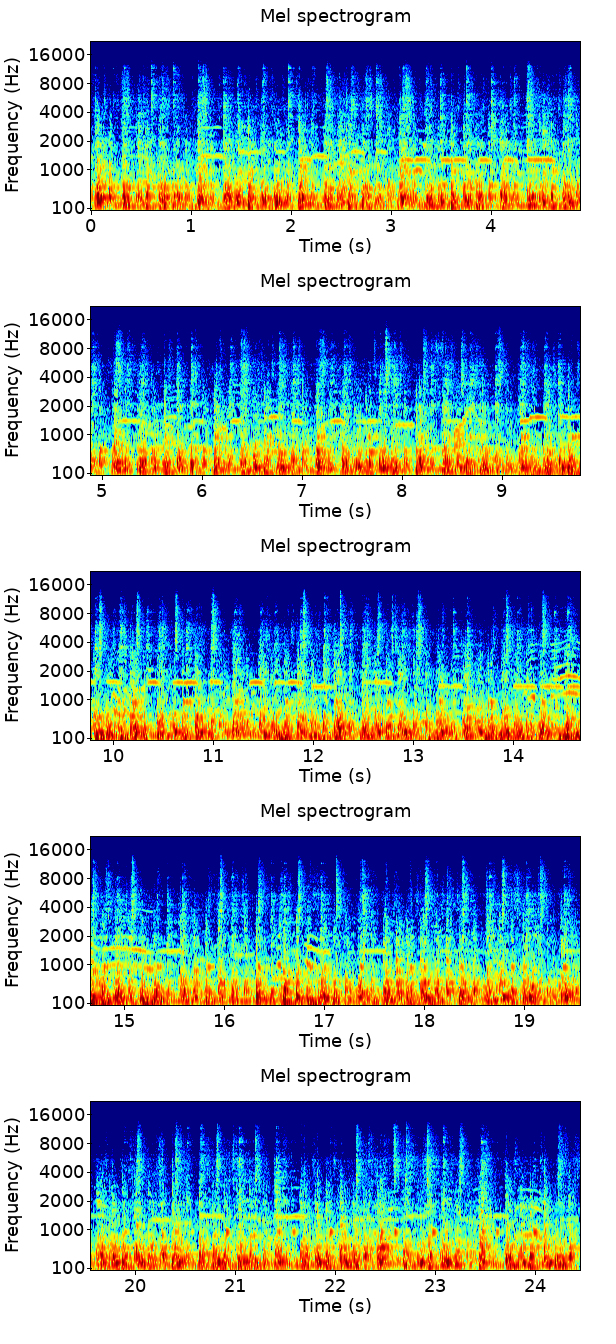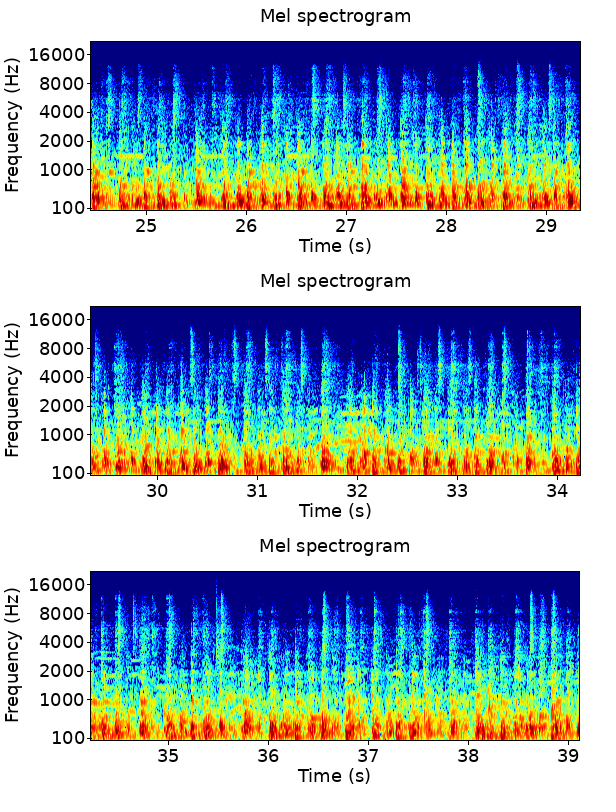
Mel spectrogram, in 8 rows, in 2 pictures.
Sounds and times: flute 0:00.0 - 0:39.1
improvised drum grooves 0:00.0 - 0:39.1

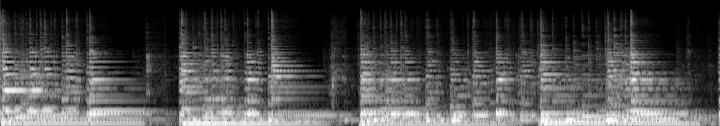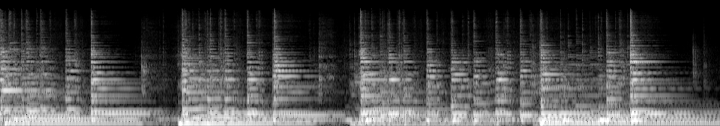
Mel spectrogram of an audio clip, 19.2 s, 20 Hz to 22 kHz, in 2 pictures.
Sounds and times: guitar by thirds and sixths 0:00.0 - 0:19.2

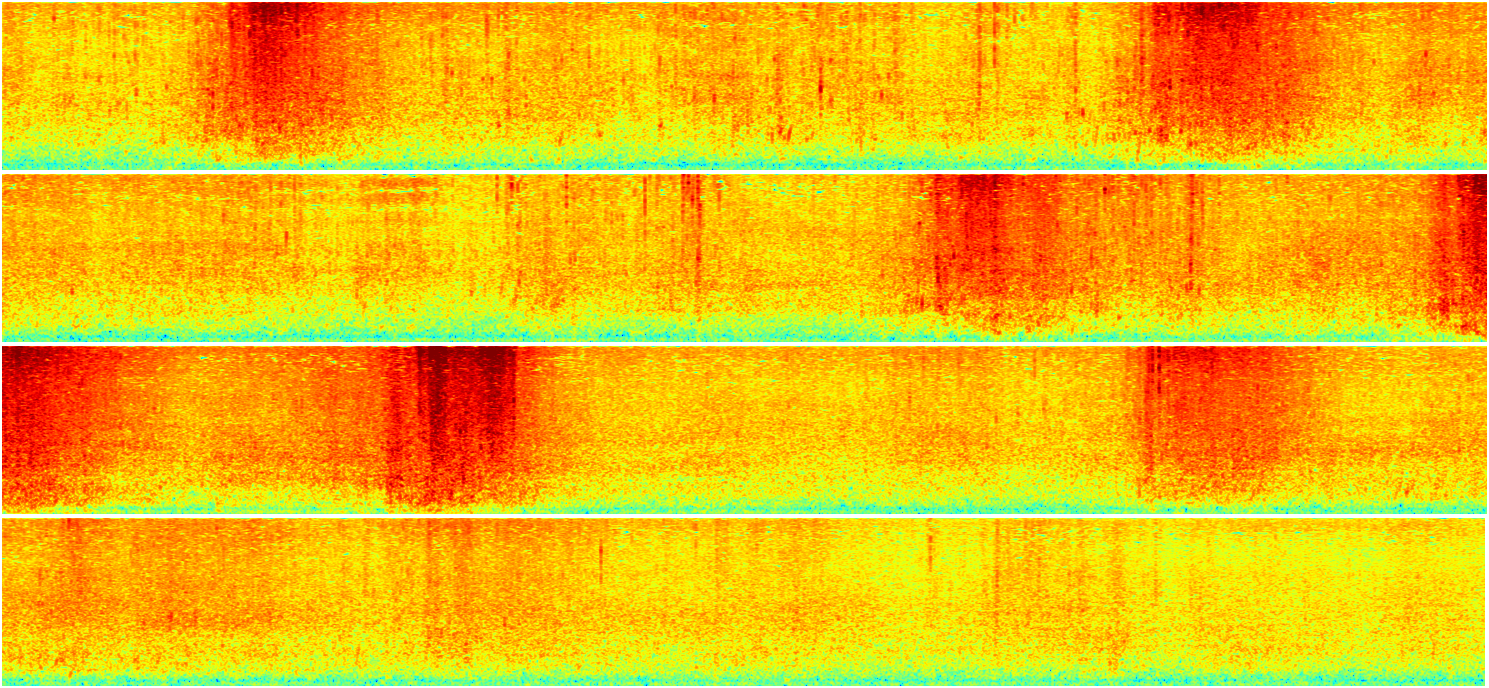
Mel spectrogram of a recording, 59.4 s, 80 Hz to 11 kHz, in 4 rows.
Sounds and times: waves ocean or lake lapping splashing deep sloshy tone on rocks 0:24.0 - 0:25.5
waves ocean or lake lapping splashing deep sloshy tone on rocks 0:29.0 - 0:31.2
waves ocean or lake lapping splashing deep sloshy tone on rocks 0:32.7 - 0:35.1

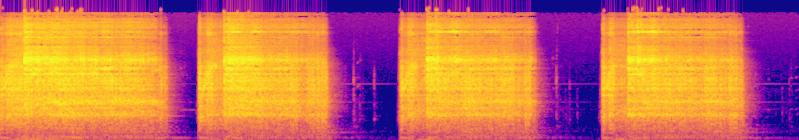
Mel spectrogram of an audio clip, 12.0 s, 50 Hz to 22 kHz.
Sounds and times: Angle grinder 0:00.0 - 0:05.0
Angle grinder 0:06.0 - 0:08.1
Angle grinder 0:09.0 - 0:11.3

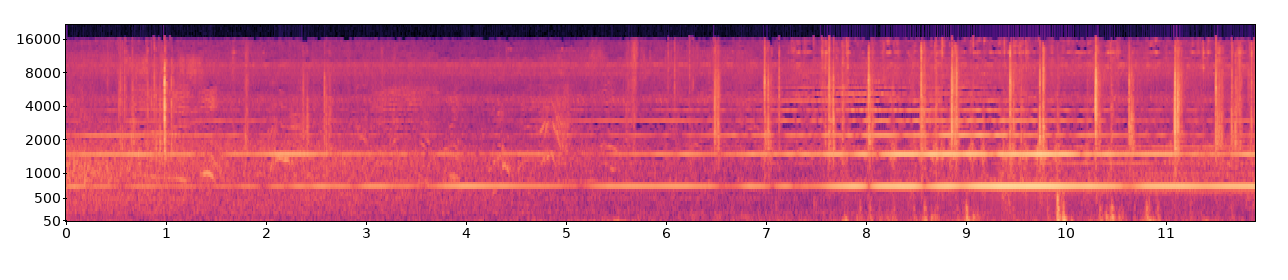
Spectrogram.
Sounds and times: Kids scream 0:00.0 - 0:05.7
Kids playing 0:00.0 - 0:11.8
footsteps 0:00.0 - 0:11.8
light wind 0:00.0 - 0:11.8
tornado siren test 0:00.0 - 0:11.8
traffic along brick streets 0:00.0 - 0:11.8

